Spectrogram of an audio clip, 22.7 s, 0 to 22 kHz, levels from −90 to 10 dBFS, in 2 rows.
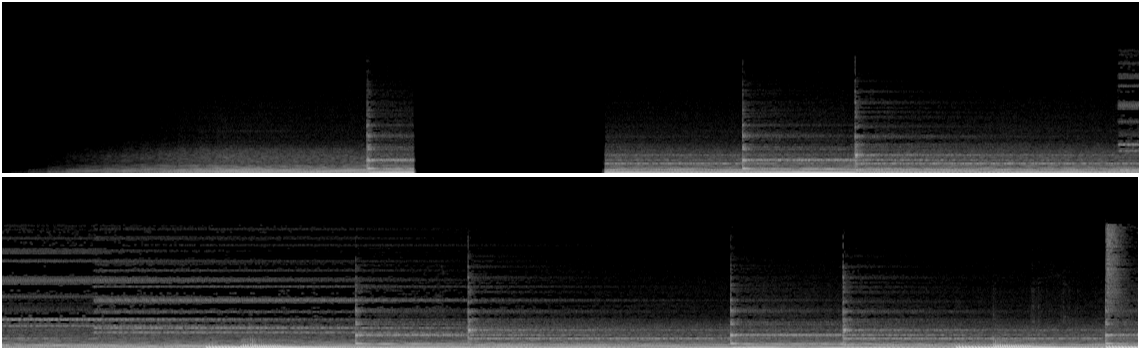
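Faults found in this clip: Frames out of order at 3.64 s and 13.75–13.89 s: brief garbled flutter, adjacent runs of frames arrived out of order and were decoded that way, the first fitting two-frame blocks, the second three. Unlike a dropout, no time is lost and the sound just plays scrambled.

Audio dropout to silence, 4.12–6.02 s, about 1.91 s: sound cuts off abruptly and resumes mid-flow, the gap silent with no room tone. This is likely input loss upstream of the encoder. Unlike concealment or comfort noise, nothing fills the gap.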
